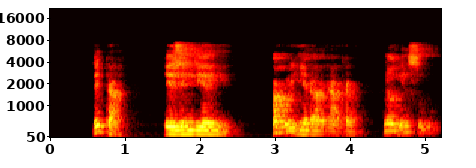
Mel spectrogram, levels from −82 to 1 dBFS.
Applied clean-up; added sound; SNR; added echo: neural mask model DeepFilterNet 3.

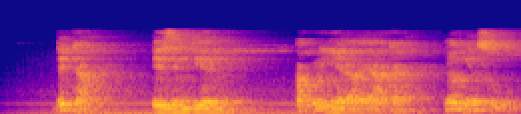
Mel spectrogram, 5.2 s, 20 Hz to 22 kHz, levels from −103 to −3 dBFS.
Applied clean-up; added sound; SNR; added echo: none; Engine / Car; 17 dB; reverberation time 1.0 s.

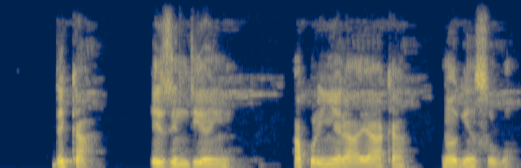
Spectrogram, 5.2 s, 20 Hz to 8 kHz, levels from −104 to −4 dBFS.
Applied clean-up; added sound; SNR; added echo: none; none; none; none.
